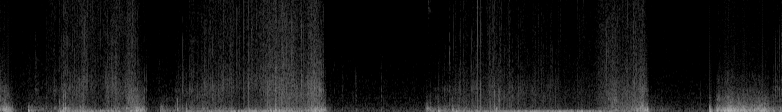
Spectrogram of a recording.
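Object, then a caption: Foam microphone windscreen. Fingertips press and pinch the black foam windscreen on a microphone, producing dense, low, muffled rustling and crunching. The squishing comes in four sustained bursts separated by near-silent pauses.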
